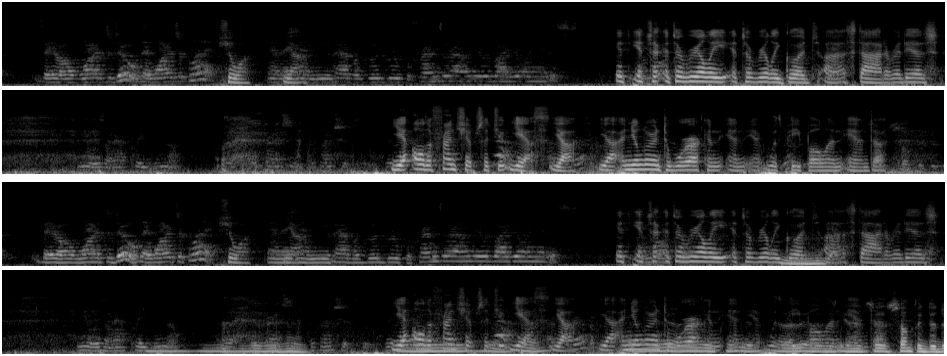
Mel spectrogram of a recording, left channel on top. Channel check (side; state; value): both; normal; correlation 0.62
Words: they all wanted to do. They wanted to play. Sure. And, Yeah. and you have a good group of friends around you by doing it. It's a really good starter. It is. You as an athlete, the friendships. Yeah. All the friendships that you. Yes. Yeah. Yeah. And you learn to work and with people and It's something to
